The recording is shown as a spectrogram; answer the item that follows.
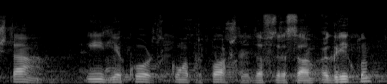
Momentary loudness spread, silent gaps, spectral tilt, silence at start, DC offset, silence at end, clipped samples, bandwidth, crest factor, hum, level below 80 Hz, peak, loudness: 9 LU; none; -5 dB/octave; 0 s; under 0.1%; 0 s; under 0.1%; 11.5 kHz; 20 dB; none; -66 dBFS; -12 dBFS; -32 LUFS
